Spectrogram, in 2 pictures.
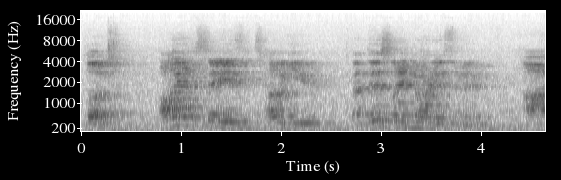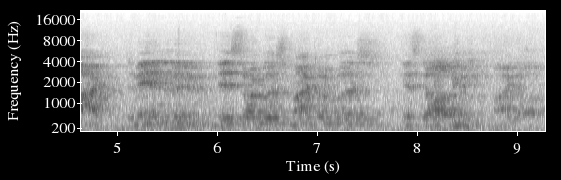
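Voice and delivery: gruff mumbling actor losing patience; exasperated moonshine. Acted. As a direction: grumble it out fed up. Moon actor fed up.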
